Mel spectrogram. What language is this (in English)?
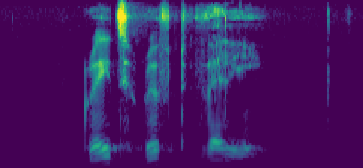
Zulu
